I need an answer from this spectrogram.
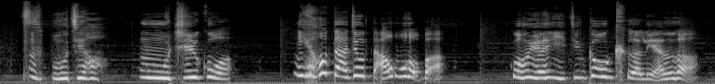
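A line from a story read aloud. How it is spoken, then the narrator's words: Crying mother. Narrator (Chinese): 其母哭着说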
